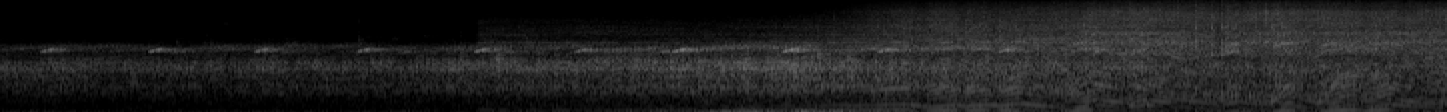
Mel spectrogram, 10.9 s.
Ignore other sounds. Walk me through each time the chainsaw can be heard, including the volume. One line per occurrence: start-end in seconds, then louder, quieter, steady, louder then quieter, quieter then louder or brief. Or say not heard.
3.5-10.8 louder.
